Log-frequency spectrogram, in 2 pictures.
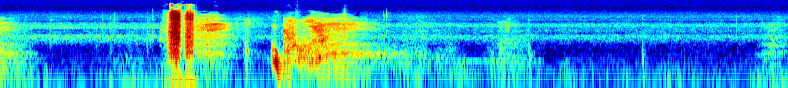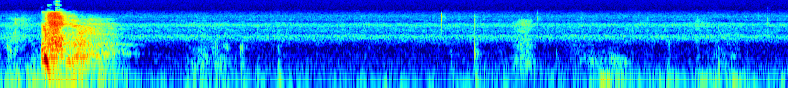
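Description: Sharp, explosive sneezes with a quick breath drawn in before them, separated by quiet pauses.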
